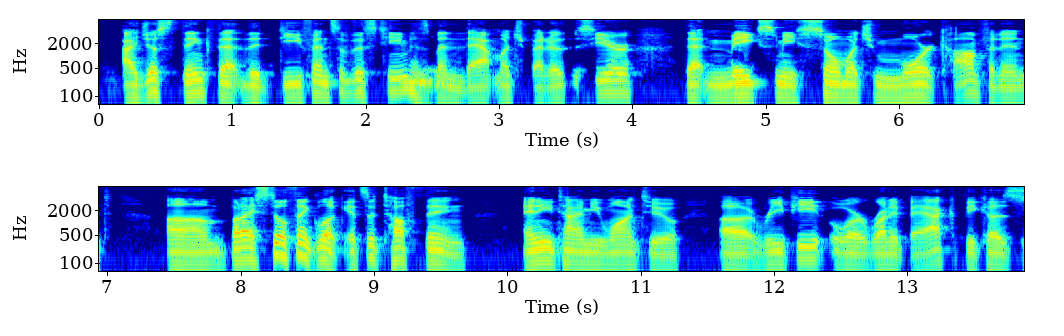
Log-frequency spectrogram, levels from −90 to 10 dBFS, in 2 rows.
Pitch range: 90-115 Hz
